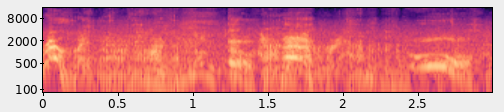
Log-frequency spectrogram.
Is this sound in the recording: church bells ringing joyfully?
no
